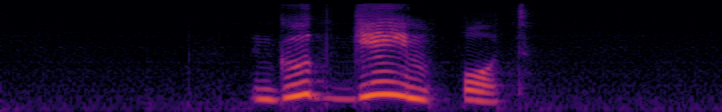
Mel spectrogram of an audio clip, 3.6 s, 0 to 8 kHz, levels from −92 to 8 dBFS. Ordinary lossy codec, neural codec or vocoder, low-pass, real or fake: AAC, 48 kbps; codec, 16 kHz, 0.2 kbps, FocalCodec; 7.2 kHz; fake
